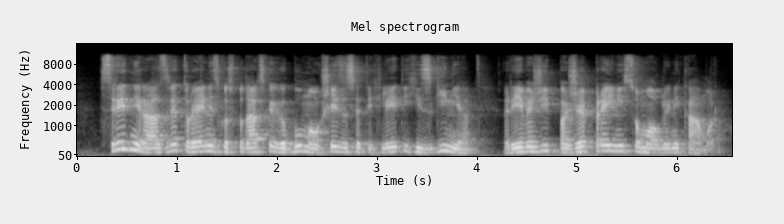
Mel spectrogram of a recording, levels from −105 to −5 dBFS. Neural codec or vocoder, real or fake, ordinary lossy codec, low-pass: none; real; MP3, 96 kbps; 10.8 kHz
